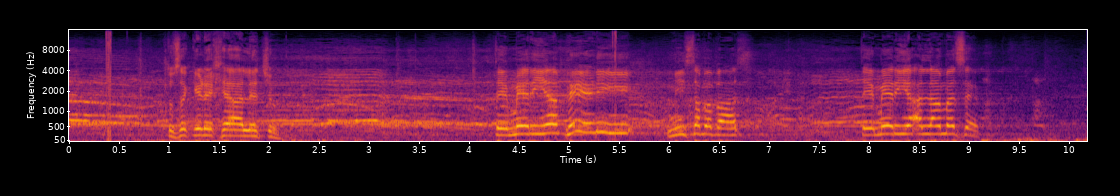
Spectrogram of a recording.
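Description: A group of men chant along in chorus.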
